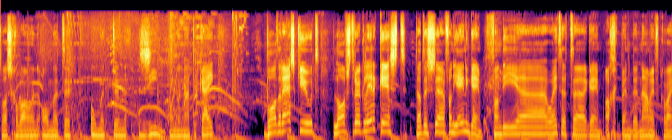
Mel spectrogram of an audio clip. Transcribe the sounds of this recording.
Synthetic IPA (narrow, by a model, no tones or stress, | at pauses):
ətʋɔsχəʋoːnoəomətəzinɔmənatəkʰɛjkə | bɔdəɾɛskjuːt | lɔːfstrøk̬lɪɾəkɪstd̥ɔt̬ɪsfɔndieːnəɡeːmfɔndiəhuheːtətɡeːmʔɔ̰xɪk̚bɪndənaːmeːfəkʰwɛjt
